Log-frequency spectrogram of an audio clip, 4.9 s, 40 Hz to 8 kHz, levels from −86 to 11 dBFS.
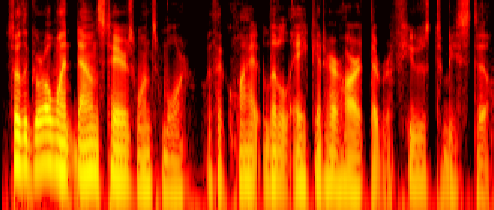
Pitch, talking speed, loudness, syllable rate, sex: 85 Hz, 245 wpm, -22 LUFS, 5.2 syllables/s, male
